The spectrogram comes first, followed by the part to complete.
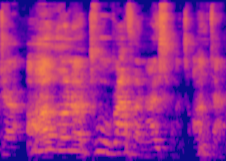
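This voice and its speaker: A put-on character voice, female-sounding and fairly high, fairly quick in pace, with slight echo. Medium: read story. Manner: gruff, curt.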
